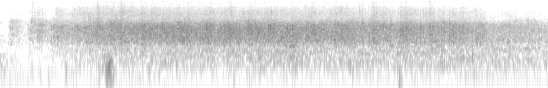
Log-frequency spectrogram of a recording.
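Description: Sustained audience applause from a sizable crowd, a dense steady wash of clapping that swells quickly, holds for several seconds and eases slightly at the end.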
